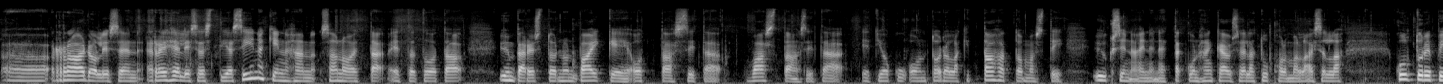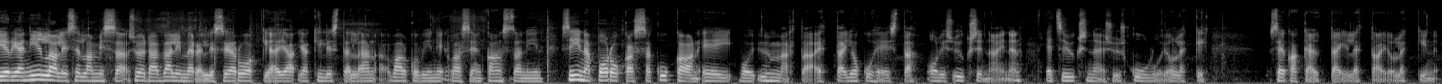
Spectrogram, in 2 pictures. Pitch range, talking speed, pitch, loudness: 150-180 Hz, 125 wpm, 160 Hz, -20 LUFS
